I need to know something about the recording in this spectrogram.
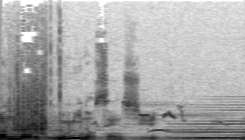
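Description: Subtitled anime dialogue: a cartoon character's voice in swooping, rising-and-falling pitch over soft background music.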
